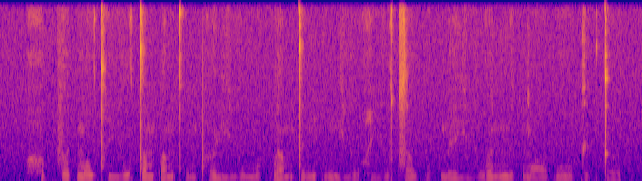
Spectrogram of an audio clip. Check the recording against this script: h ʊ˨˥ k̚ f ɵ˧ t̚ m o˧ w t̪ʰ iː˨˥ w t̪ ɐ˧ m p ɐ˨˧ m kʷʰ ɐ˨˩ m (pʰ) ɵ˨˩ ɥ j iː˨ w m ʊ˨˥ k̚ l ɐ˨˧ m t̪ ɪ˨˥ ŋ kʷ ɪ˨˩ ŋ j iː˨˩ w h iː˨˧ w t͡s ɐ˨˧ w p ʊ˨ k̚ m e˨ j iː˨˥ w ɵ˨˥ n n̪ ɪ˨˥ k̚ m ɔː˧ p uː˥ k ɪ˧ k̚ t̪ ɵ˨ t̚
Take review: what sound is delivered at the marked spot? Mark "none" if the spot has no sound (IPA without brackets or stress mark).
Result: pʰ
